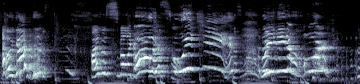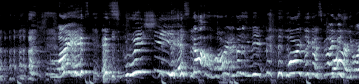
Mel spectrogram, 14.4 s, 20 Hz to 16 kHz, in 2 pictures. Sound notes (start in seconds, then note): 8.4 laughs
